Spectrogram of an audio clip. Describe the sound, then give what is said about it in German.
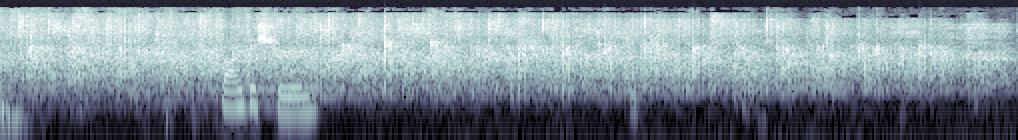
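Sustained audience applause at the end of a book reading, a dense steady wash of clapping that stays loud for the whole stretch, while a voice briefly says a few words of thanks over it near the start. “Ja, Applaus.”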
